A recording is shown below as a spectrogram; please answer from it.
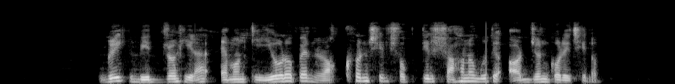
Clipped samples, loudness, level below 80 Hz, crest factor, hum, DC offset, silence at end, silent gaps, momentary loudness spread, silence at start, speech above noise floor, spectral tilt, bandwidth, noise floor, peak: under 0.1%; -16 LUFS; -54 dBFS; 16 dB; none; under 0.1%; 0.8 s; none; 7 LU; 1 s; 62 dB; -6.5 dB/octave; 7.6 kHz; -78 dBFS; -2 dBFS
